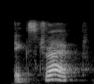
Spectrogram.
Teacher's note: with the stress on the second syllable would give us the verb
